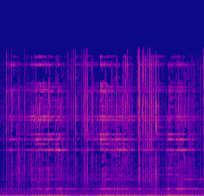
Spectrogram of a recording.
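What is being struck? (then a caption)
Cut crystal footed bowl. Long acrylic nails scratch across a hollow, empty, medium-sized cut crystal glass footed pedestal bowl. The sound is a continuous, uneven scratchy rasp with bright, high glassy ringing tones and short swells of louder strokes over a steady low rumble.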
